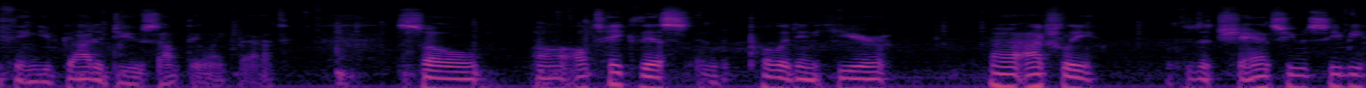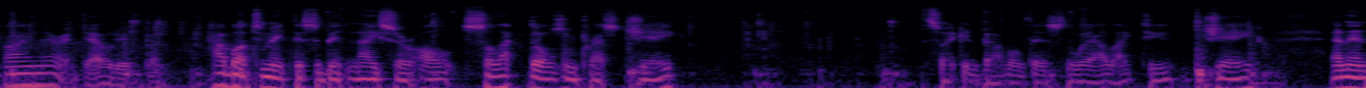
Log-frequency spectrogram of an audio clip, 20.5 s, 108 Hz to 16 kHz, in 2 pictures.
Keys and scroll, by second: 2.5 Tab, 3.1 alt+a, 3.6 2, 10.3 Tab, 11.3 alt+a, 12.0 1, 15.0 j, 16.9 alt+a, 19.2 j, 19.7 alt+a.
